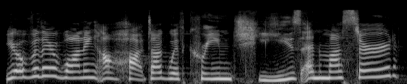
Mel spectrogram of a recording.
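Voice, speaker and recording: A woman's voice: high-pitched, lively intonation, unhurried, fairly bright tone. A woman chatting casually and playfully as she hosts a livestream and responds to viewers' comments. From Canada. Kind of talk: casual chat, reading and answering viewer comments.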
